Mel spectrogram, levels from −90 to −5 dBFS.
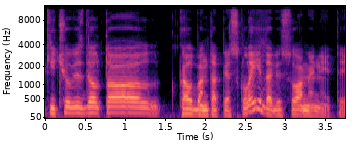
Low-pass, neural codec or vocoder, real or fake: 10.8 kHz; vocoder, 44.1 kHz, 128 mel bands every 256 samples, BigVGAN v2; fake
